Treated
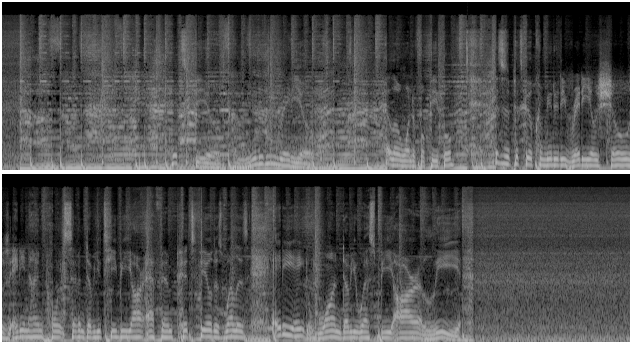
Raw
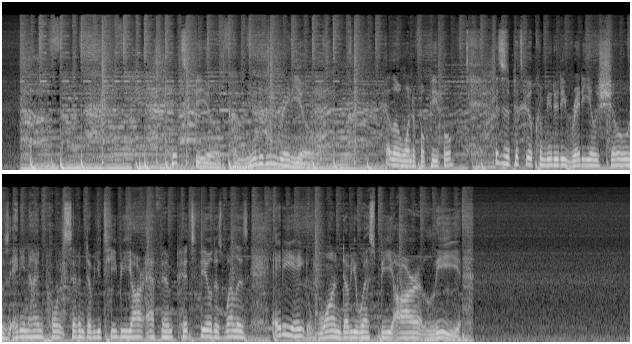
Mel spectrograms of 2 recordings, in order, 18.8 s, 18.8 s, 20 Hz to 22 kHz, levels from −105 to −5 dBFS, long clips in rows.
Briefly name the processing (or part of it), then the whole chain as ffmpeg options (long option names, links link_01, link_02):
serial compression, peaks first: -filter_complex "[0:a]asettb=1/sr,asplit=3[link_01][link_02][link_03];[link_01]atrim=end=8.404[link_04];[link_02]atrim=start=8.4:end=9.78,asetpts=PTS-STARTPTS,afade=type=in:duration=0.004:curve=qsin,afade=type=out:start_time=1.376:duration=0.004:curve=qsin,highshelf=frequency=4300:width_type=q:width=3:gain=-10.5[link_05];[link_03]atrim=start=9.776[link_06];[link_04][link_05]acrossfade=duration=0.004:curve1=hsin:curve2=qsin[link_07];[link_07][link_06]acrossfade=duration=0.004:curve1=qsin:curve2=hsin,acompressor=threshold=-37dB:ratio=6,acompressor=threshold=-42dB:ratio=2.5,volume=5dB"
